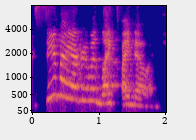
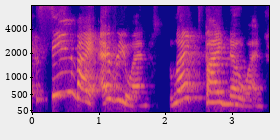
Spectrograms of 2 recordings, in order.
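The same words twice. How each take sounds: First: Deadpan the punchline; wry phrase. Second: Seen stretched high, liked by no one dropped slow; wry stressed phrase. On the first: Teacher quoting what a group post should say, high then dropped. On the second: Teacher joking about unseen group posts, slow and wry. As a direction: land it dry and slow. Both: Shown as a demonstration. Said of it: "That's what it should say".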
